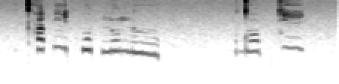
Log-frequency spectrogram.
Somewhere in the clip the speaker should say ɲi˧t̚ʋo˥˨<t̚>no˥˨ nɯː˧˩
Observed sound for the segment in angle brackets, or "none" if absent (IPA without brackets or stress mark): t̚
